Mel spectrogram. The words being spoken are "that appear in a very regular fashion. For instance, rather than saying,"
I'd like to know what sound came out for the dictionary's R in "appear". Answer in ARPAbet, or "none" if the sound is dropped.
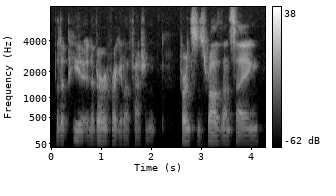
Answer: R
